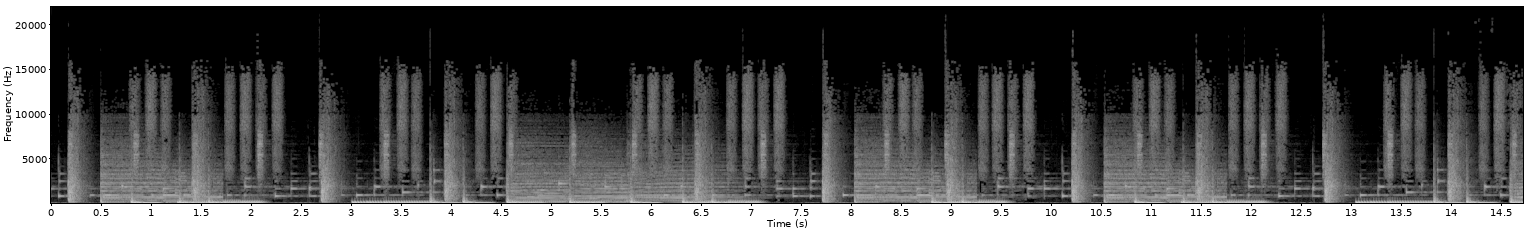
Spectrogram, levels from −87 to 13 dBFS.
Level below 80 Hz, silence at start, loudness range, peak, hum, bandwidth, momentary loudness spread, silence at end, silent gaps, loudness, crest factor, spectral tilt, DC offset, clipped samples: -18 dBFS; 0.05 s; 2 LU; 0 dBFS; none; 15.5 kHz; 9 LU; 0 s; none; -15 LUFS; 14 dB; -5 dB/octave; under 0.1%; under 0.1%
